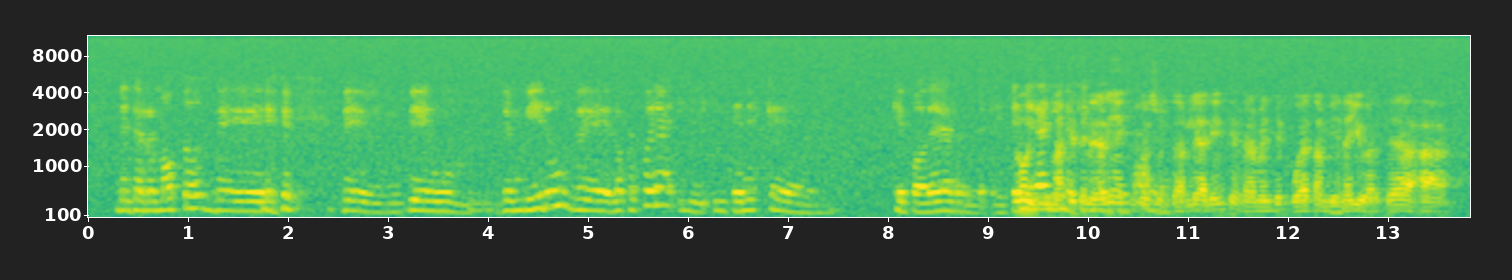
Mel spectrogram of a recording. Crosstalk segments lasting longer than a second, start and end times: 9.3-10.8

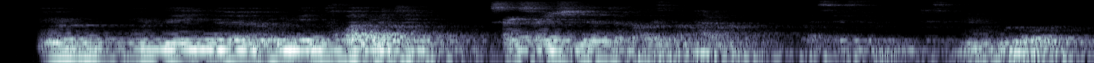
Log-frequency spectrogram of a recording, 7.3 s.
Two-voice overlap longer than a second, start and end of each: none

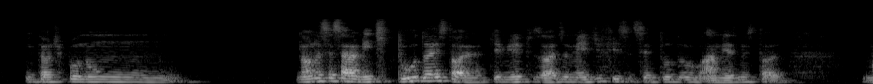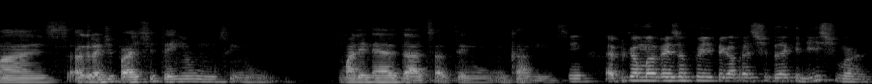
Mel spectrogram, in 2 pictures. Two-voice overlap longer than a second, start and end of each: none

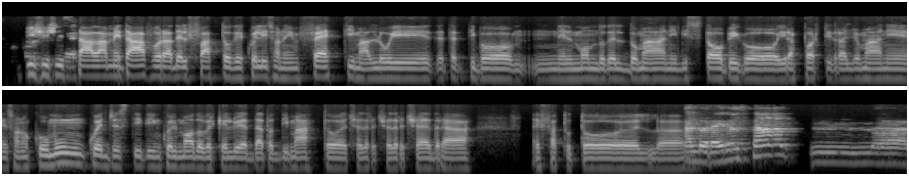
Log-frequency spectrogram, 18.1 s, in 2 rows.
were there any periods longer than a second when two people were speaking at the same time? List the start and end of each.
none

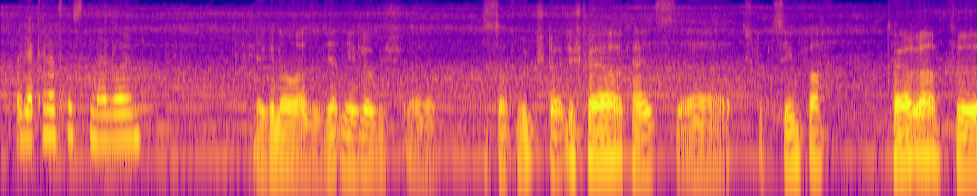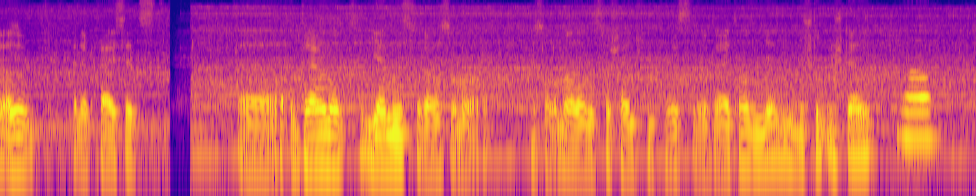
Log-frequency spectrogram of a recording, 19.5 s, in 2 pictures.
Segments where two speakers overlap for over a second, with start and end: none

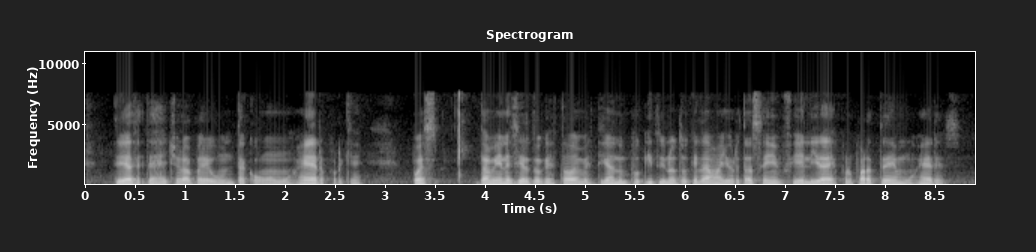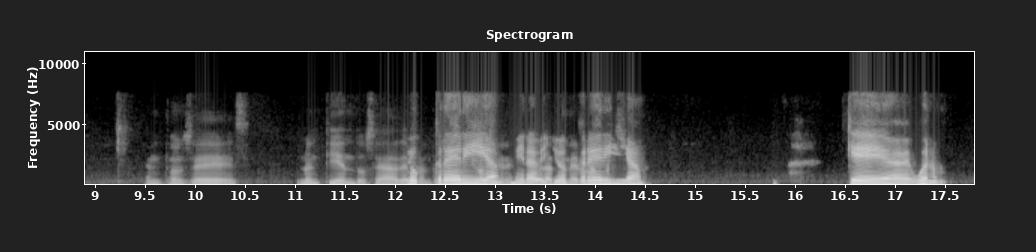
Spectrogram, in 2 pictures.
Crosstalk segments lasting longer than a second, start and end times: 12.1-14.5

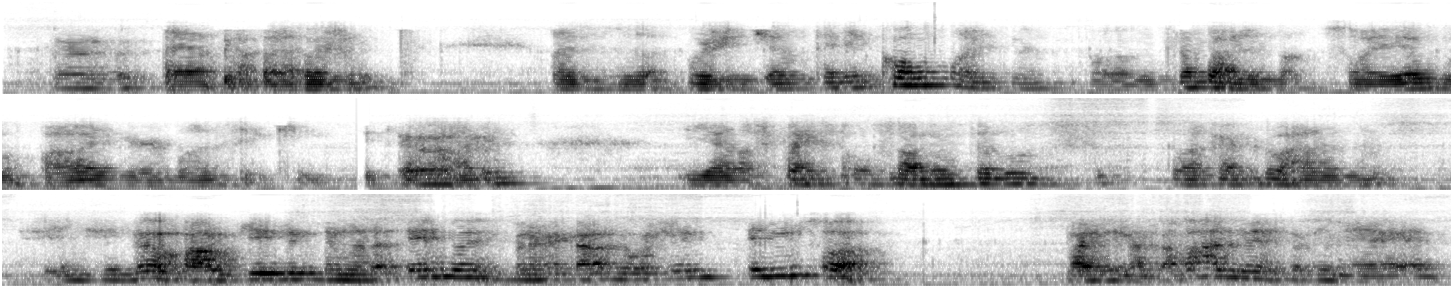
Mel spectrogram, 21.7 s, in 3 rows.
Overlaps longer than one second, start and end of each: none

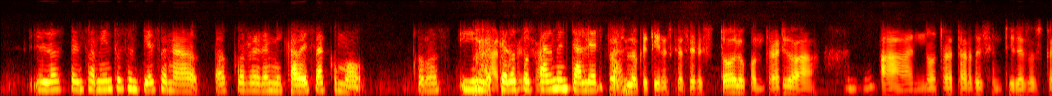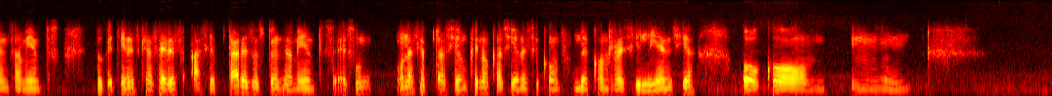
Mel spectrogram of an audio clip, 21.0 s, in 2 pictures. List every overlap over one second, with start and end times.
4.7-6.2

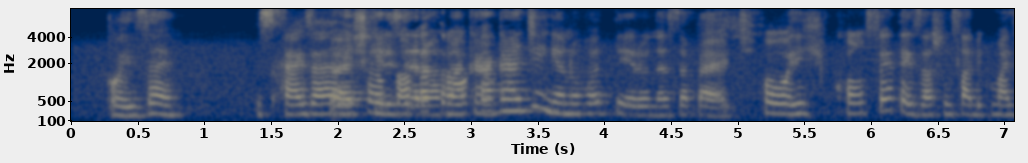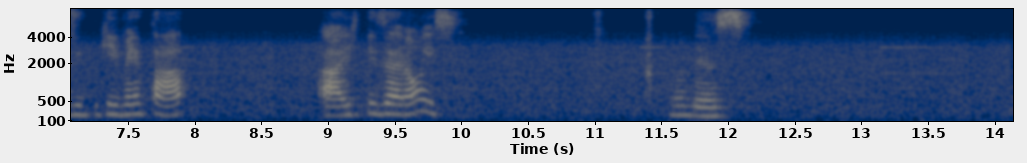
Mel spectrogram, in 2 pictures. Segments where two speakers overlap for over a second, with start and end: 1.9-3.2

